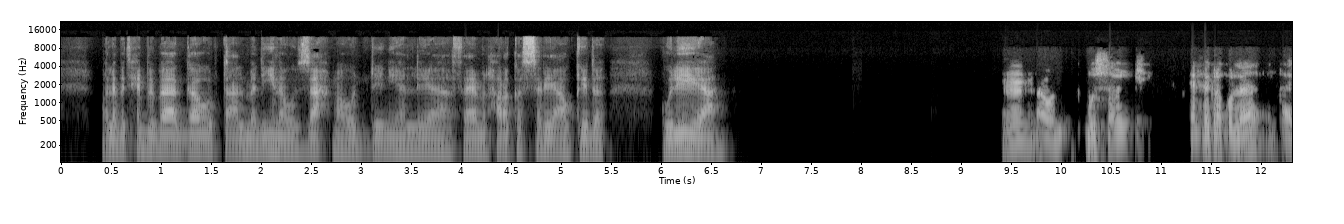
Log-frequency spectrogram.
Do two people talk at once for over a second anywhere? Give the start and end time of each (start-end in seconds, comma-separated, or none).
none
